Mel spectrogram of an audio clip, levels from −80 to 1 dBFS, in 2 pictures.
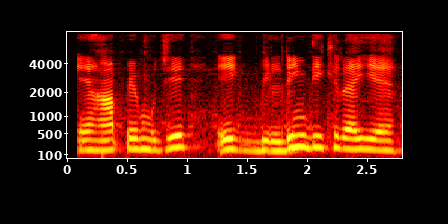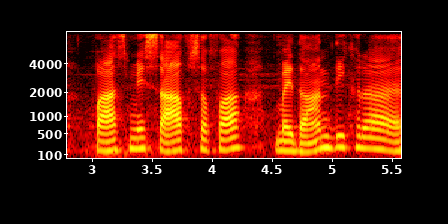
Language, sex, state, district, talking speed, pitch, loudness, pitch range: Hindi, female, Haryana, Jhajjar, 170 wpm, 195 Hz, -19 LUFS, 180-215 Hz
